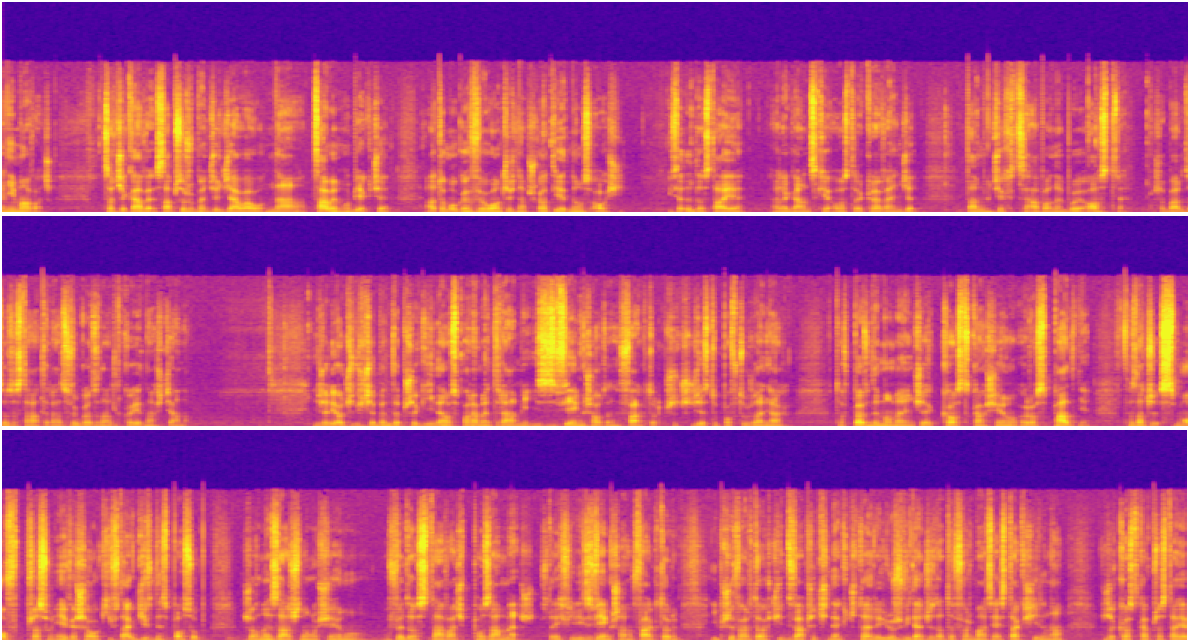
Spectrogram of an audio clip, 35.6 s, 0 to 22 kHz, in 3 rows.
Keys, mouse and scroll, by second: 5.4 click, 6.8-8.6 middle drag, 8.8-14.2 middle drag, 10.8 click, 14.8-16.6 middle drag, 16.3-19.5 drag, 34.0-35.5 middle drag.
